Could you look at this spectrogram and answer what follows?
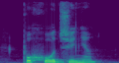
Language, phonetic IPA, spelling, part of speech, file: Ukrainian, [pɔˈxɔd͡ʒenʲːɐ], походження, noun, Uk-походження.ogg
- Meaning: 1. origin, provenance 2. descent, lineage, extraction, ancestry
